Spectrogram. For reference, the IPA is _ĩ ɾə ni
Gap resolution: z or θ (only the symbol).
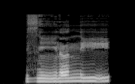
z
